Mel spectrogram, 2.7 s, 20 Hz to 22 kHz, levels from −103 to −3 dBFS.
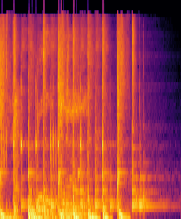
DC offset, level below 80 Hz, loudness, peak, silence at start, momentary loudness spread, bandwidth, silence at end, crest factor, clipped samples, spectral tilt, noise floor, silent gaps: under 0.1%; -16 dBFS; -13 LUFS; 0 dBFS; 0 s; 8 LU; 17.5 kHz; 0.35 s; 12 dB; 0.2%; -4 dB/octave; -34 dBFS; none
